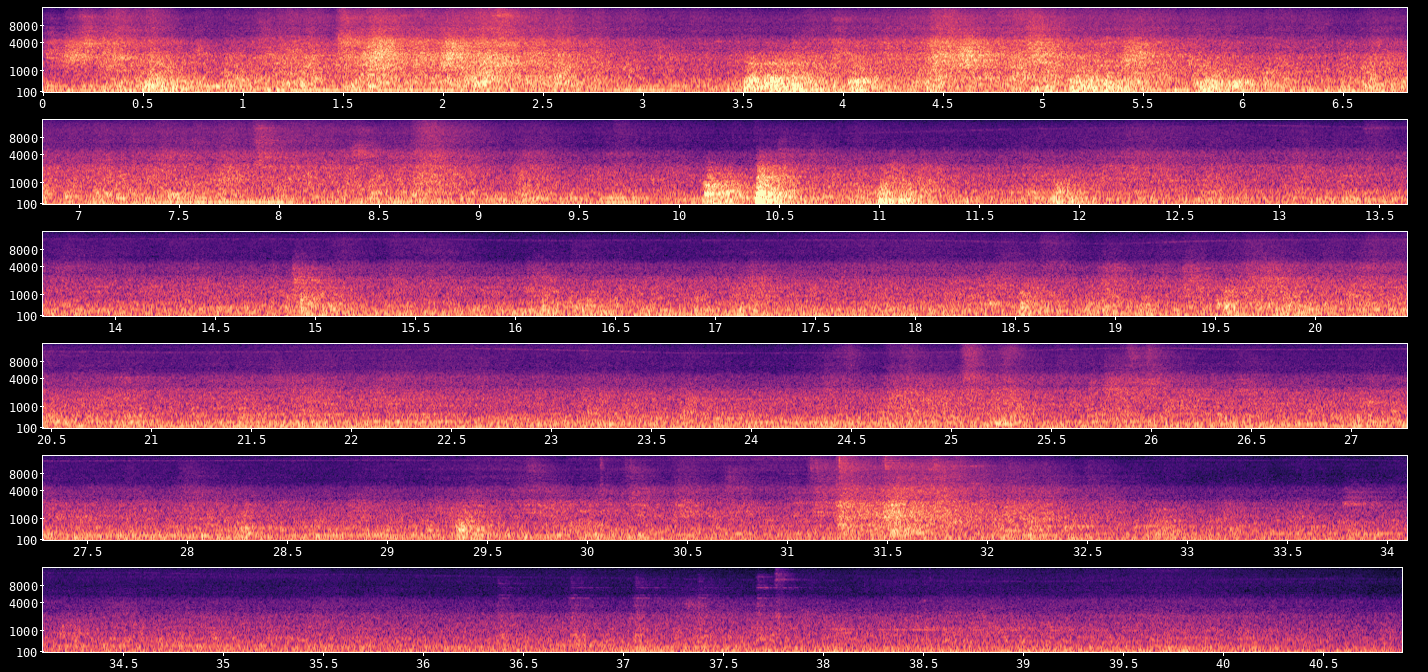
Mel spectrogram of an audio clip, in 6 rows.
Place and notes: New Taipei City, Taiwan - Construction
9 November 2012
